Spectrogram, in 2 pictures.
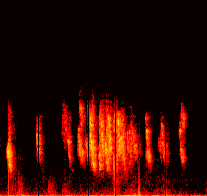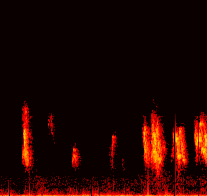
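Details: Breakfast at a window feeder where sparrows are fed year-round: a busy run of clipped, high tweets, bunched in rapid clusters with short gaps, light tapping in between.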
